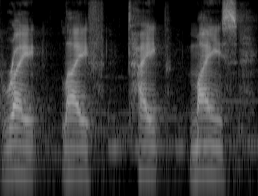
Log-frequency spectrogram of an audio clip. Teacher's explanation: the starting point of words like right life type mice can get raised too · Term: canadian raising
